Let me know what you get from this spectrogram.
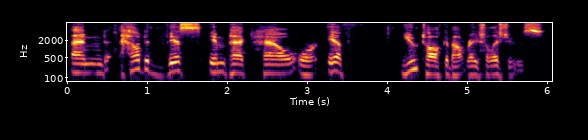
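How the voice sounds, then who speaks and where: A man moderating an online question session in a gentle, polite and halting way. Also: fairly high pitch, dry recording. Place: video call webinar.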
